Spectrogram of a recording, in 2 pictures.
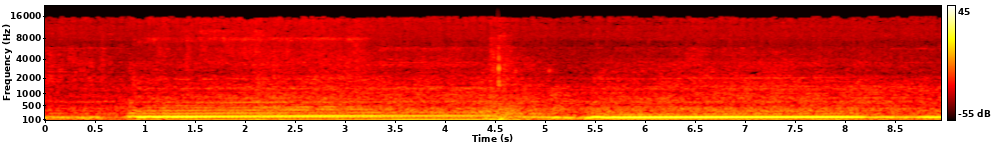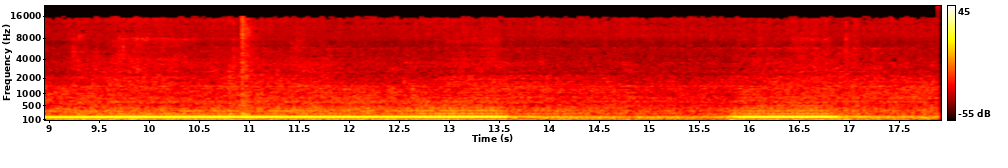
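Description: Alfa Romeo 1750 GTV's twin-cam four-cylinder engine pulling under throttle, heard from inside the cabin. There is a brief break about four and a half seconds in, and the engine picks up again at a lower pitch. It eases off near the end, with one short swell again just before.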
